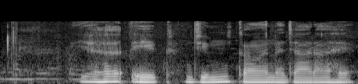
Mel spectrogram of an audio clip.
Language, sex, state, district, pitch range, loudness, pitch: Hindi, male, Rajasthan, Jaipur, 105-125 Hz, -17 LUFS, 110 Hz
